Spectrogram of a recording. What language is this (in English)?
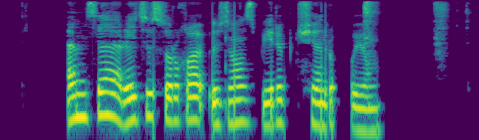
Uyghur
